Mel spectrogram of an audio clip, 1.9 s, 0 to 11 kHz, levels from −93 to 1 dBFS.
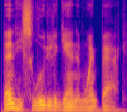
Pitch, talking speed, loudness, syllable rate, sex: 90 Hz, 220 wpm, -20 LUFS, 5.6 syllables/s, male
